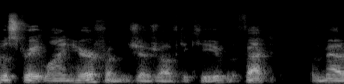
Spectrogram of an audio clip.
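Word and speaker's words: Rzeszów: And she goes, it's Zhezhov, just like it's spelled.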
